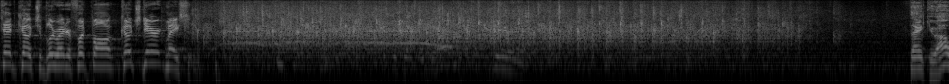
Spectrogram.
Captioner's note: applause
